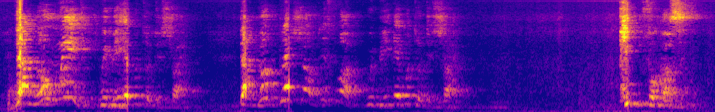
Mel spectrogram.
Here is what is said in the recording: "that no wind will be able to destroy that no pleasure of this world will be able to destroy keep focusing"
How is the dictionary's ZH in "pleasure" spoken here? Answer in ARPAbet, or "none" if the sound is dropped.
SH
